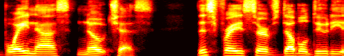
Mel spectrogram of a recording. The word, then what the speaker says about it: buenas noches: Good evening or good night is buenas noches, pronounced buenas noches.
